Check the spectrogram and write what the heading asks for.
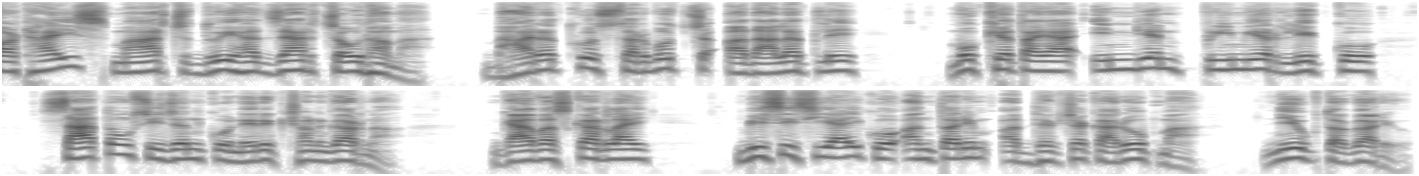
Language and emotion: Nepali, neutral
